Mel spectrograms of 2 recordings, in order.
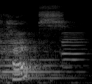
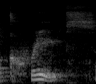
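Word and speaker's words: crêpes: Today we're going to make crepes or crepes as Americans pronounce them, and it's based on the book Crepes by Suzette that I'm going to read to you too.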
